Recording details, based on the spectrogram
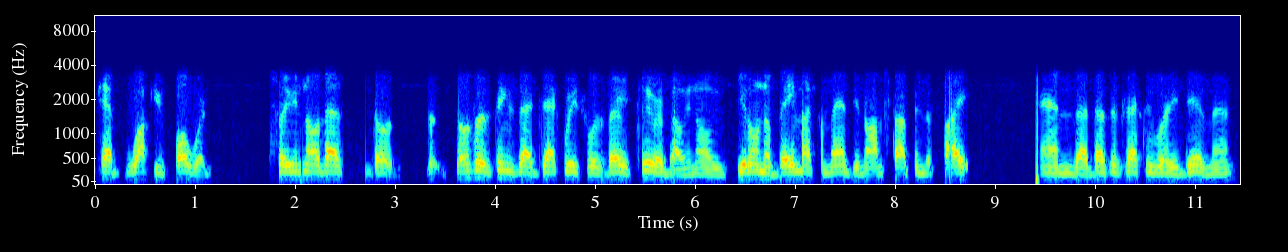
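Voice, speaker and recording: A man speaking as a boxer on a press call, answering casually and haltingly with repeated words. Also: mid-range voice, dry recording. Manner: halting, repeats words, peppers talk with "you know" and "man". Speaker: boxer being interviewed. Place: phone line on a teleconference. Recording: narrow muffled telephone conference line.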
